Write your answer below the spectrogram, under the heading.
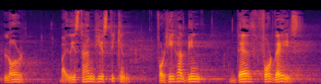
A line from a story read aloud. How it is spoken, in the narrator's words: Martha timidly whispered to him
